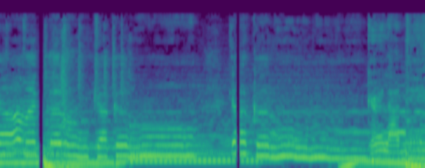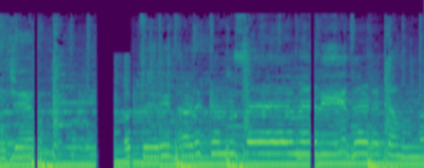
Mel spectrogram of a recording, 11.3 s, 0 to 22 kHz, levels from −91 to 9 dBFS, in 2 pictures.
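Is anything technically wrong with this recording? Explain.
Yes, there are two kinds of fault.

Four short holes open in the continuous sound at 0.52, 3.16, 6.13 and 9.81 s, each about 51 to 60 ms, with smeared edges before the sound resumes. This is a gap at a join of encoded pieces: separately encoded segments were spliced without trimming encoder delay and end padding.

At 0.89 s and 5.95 s there is a tick from a block of digital silence about 1.45 ms long, which fits a 64-sample buffer. The output abruptly drops to silence and returns, likely because the buffer was not filled in time.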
